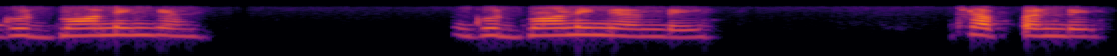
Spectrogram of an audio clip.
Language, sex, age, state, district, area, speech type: Telugu, female, 18-30, Andhra Pradesh, Anakapalli, urban, conversation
